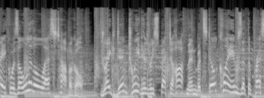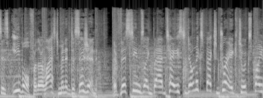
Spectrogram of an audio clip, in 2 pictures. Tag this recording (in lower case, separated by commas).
music, speech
